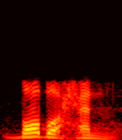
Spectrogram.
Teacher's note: ضبحن، ضاد حروف مستعلیہ میں سے ہے، پر پڑھیں گے مگر بغیر ہونٹ گول کیے، اور آگے با ساکن ہے، با حروف قلقلہ میں سے، لہذا یہاں قلقلہ ہوگا · یا پر کھڑا زبر الف مدہ کے قائم مقام، ایک الف کی مقدار کھینچیں گے، تا کے نیچے زیر ہے، اور زیر کی ادائیگی کا جو معیار ہے اس کا خیال رکھتے ہوئے ادا کریں گے۔ ضبحن، ضاد حروف مستعلیہ میں سے ہے، پر پڑھیں گے مگر بغیر ہونٹ گول کیے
